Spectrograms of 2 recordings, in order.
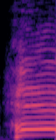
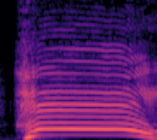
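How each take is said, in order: First: It is a gritty, slightly open fry shout. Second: It is a full chest-voice shout.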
